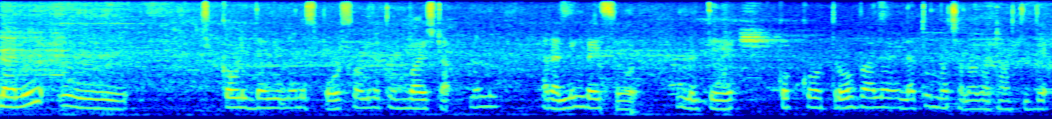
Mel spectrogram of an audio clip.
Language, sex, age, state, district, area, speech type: Kannada, female, 30-45, Karnataka, Hassan, urban, spontaneous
